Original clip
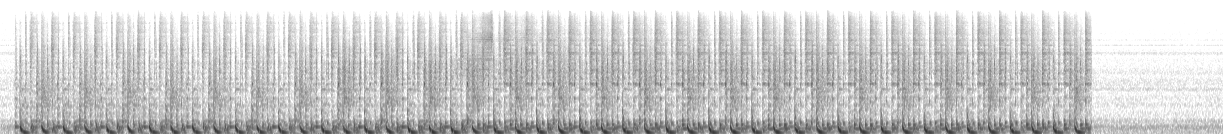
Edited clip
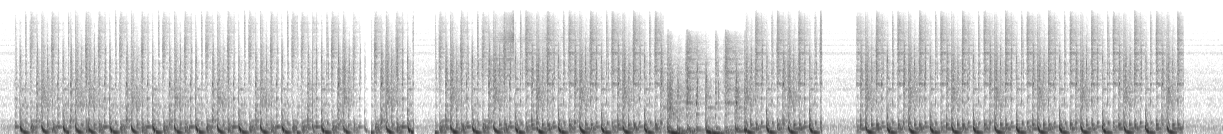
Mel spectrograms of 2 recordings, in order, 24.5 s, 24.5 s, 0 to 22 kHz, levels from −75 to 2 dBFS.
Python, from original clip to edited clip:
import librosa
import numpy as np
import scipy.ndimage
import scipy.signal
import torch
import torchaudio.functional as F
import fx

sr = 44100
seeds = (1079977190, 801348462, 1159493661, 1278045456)

y = fx.edit(x, sr, fx.swap(start_s=1.38, length_s=0.32, other_s=5.87, other_length_s=0.39),
    fx.fade_out_span(start_s=6.81, length_s=0.61),
    fx.insert_room_tone(at_s=8.27, length_s=0.43),
    fx.speed_span(start_s=12.84, length_s=0.92, speed=0.56),
    fx.insert_room_tone(at_s=15.29, length_s=0.69), tone=tone)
